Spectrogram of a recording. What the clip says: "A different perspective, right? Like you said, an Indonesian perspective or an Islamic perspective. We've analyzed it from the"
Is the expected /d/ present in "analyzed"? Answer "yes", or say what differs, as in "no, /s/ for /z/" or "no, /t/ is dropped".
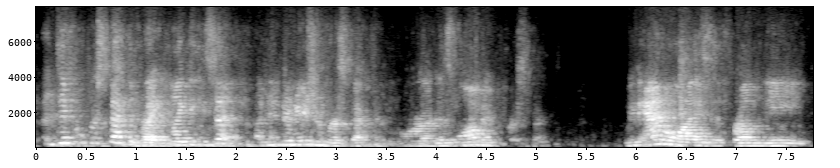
no, /d/ is dropped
